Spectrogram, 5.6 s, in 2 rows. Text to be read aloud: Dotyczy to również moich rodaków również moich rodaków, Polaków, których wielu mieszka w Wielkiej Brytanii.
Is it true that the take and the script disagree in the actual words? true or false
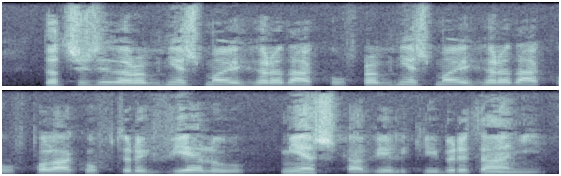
false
